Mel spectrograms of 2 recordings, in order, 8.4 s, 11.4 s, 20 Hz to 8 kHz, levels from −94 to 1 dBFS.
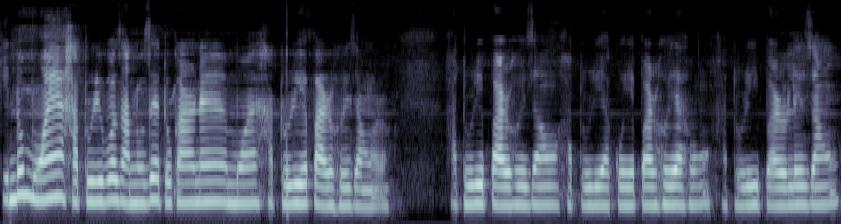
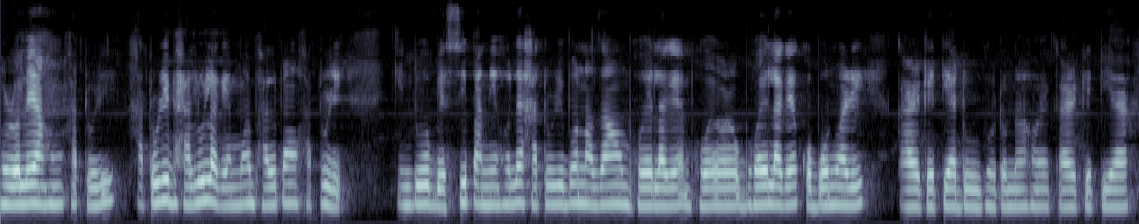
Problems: constant background noise, background conversations at intervals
